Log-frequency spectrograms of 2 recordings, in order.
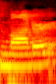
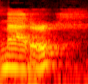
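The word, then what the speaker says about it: mater: and that is pronounced modder um it's Latin for strong mother so it's not pronounced matter and that is the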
